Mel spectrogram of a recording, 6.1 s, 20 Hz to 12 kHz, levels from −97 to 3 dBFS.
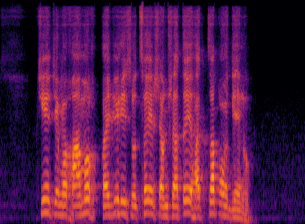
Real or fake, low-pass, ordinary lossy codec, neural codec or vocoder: fake; 10.8 kHz; Opus, 24 kbps; codec, 32 kHz, 1.9 kbps, SNAC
